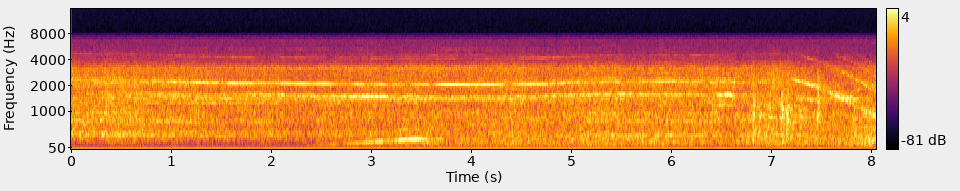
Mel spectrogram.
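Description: Mafell Z5EC portable bandsaw, with its 2250 W motor, running steadily as its blade cuts through a large timber beam, a constant whine over the sawing noise. Near the end the whine falls in pitch as the saw comes out of the cut.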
